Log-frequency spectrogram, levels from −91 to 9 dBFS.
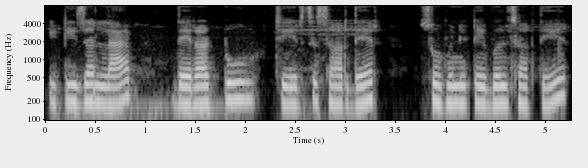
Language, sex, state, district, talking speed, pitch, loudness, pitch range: English, female, Karnataka, Bangalore, 170 wpm, 180 Hz, -17 LUFS, 180-200 Hz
